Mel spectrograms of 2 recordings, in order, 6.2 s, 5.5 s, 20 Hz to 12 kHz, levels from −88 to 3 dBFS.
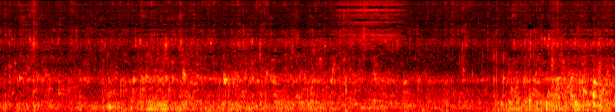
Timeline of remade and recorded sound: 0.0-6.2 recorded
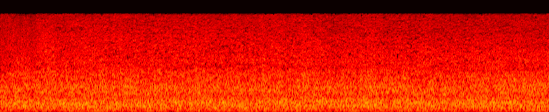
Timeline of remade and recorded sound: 0.0-1.3 remade; 1.3-4.6 recorded; 4.6-5.5 remade

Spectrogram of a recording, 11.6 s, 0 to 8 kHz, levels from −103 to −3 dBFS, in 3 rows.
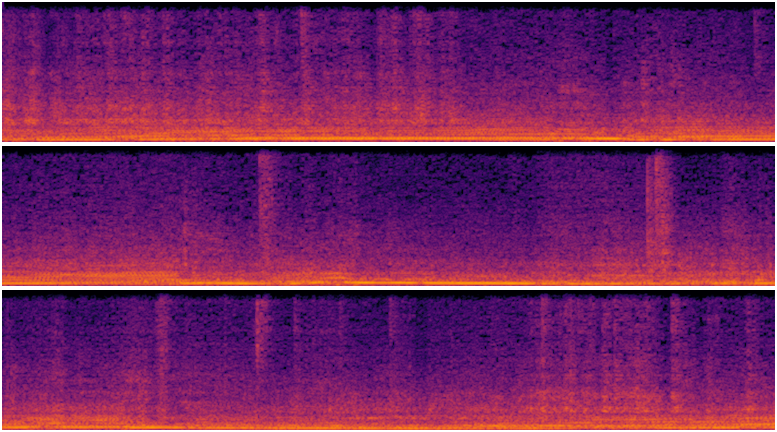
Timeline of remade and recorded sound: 0.0-5.9 recorded; 5.9-10.6 remade; 10.6-11.6 recorded

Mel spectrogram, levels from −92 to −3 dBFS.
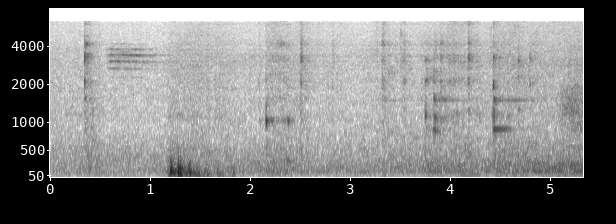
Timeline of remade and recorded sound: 0.0-1.3 recorded; 1.3-4.4 remade; 4.4-5.3 recorded

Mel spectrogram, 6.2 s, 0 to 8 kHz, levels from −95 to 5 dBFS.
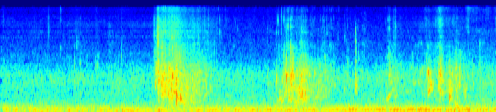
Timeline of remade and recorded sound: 0.0-2.7 remade; 2.7-4.9 recorded; 4.9-5.7 remade; 5.7-6.2 recorded

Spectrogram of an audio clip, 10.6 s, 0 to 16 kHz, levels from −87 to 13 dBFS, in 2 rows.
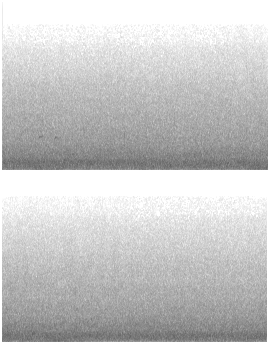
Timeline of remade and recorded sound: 0.0-4.6 recorded; 4.6-7.8 remade; 7.8-10.6 recorded

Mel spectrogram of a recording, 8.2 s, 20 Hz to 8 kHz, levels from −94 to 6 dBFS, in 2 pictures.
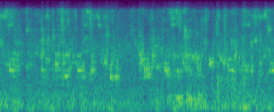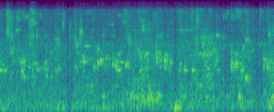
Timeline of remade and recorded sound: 0.0-4.6 remade; 4.6-6.0 recorded; 6.0-8.2 remade

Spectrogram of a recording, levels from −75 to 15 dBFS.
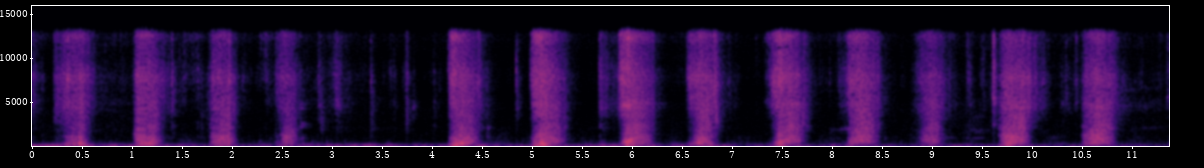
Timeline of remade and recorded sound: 0.0-5.8 recorded; 5.8-6.7 remade; 6.7-11.4 recorded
